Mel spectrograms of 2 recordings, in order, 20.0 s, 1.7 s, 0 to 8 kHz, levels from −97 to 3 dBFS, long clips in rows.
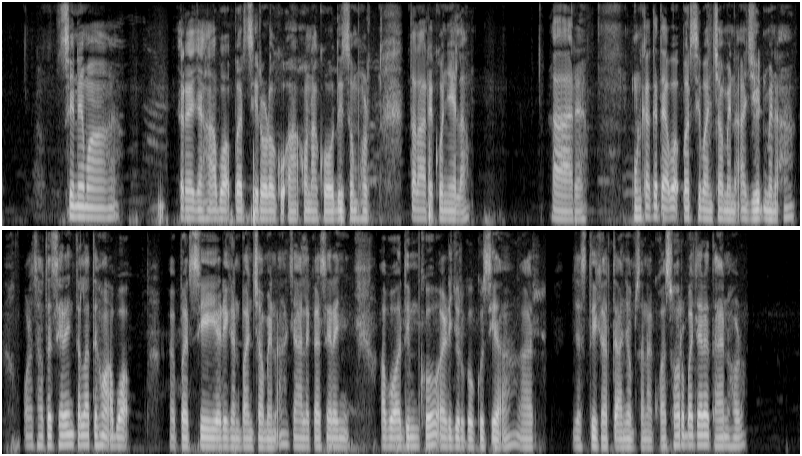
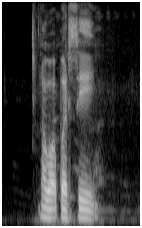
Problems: none marked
